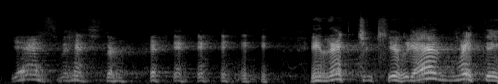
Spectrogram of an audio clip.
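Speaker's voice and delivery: high, very quiet, soft, otherworldly alien-like voice. Voicing Igor replying to his master's thanks: Igor voice, alien-like. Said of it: "He sounds like talking alien".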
